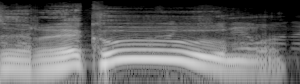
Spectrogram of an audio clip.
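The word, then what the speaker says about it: Recoome: Okay, so now it's Kid Turanksu versus Rekum. And it rhymes with Doom.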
